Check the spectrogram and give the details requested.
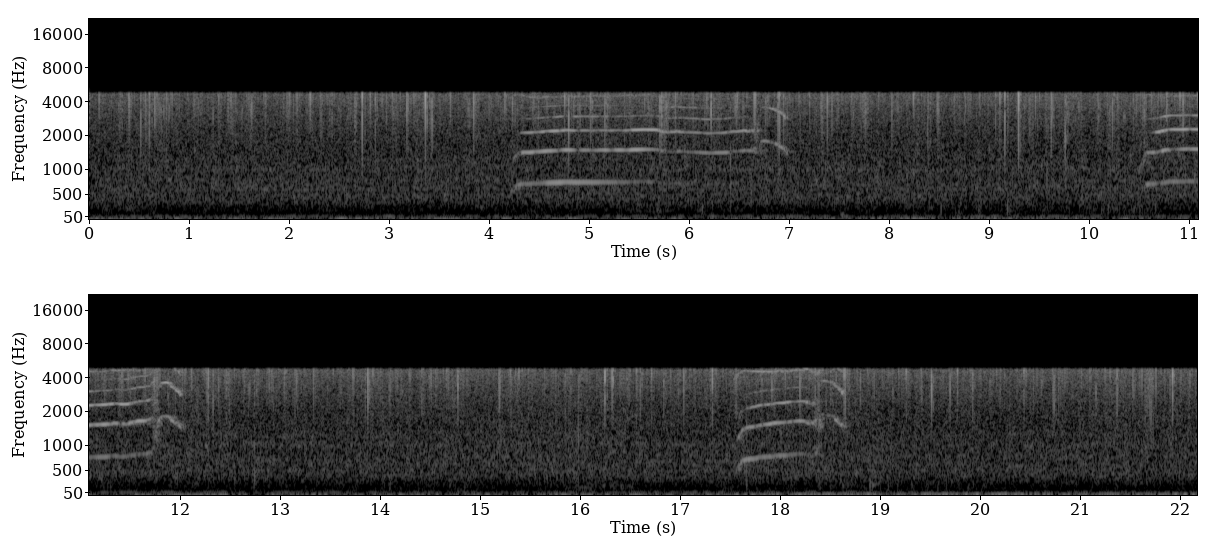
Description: Humpback social sounds

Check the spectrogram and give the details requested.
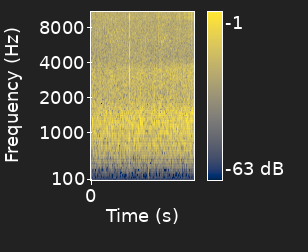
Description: Globicephala macrorhynchus Clicks

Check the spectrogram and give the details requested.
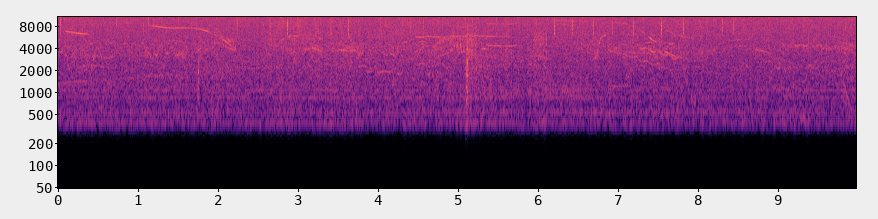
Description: Arnoux beaked whales

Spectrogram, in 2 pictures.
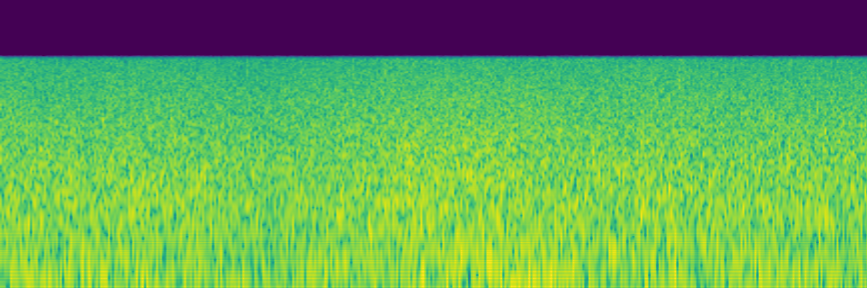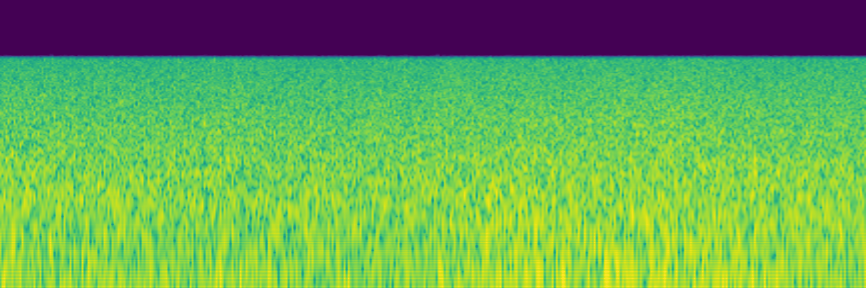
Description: pygmy Blue Whale Two part call

